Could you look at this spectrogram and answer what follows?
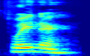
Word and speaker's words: SweetNur: SweetNur. SweetNur. Oh, just so like yeah, put some sweetener in your life, man.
